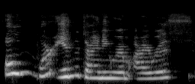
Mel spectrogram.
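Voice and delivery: high, quick call to another room; calling back. Acted. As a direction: answer a caller from across the house. Calls back to arriving neighbor.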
